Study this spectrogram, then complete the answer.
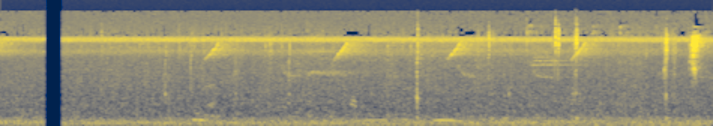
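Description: Dry leaves rustle as a baby monkey paws at the ground.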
